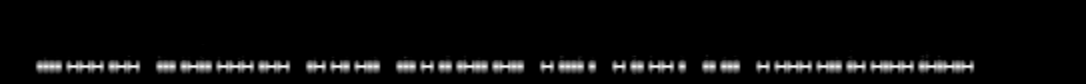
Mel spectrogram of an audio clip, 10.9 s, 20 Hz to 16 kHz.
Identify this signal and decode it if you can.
Morse code, heard as a keyed tone, about 40 wpm, 700 Hz. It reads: HOW SLOW AND STILL THE TIME IS TODAY.
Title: Sentences from Top 1000 Words - Review Part 2 - 40wpm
